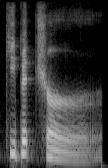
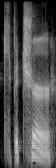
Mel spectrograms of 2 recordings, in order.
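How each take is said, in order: First: "chur" stretched into one very long R; drawn-out R. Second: "chur" said shorter, rhyming with sure; puzzled echo. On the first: Real, not acted. Host puzzling over a Kiwi sign-off, drawn-out R. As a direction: drag "chur" out slowly on the R. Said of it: "a lot of R's in that word". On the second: Retold or imitated. Co-host asking what it means, echoed pronunciation. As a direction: repeat "chur" briskly without stretching the R.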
